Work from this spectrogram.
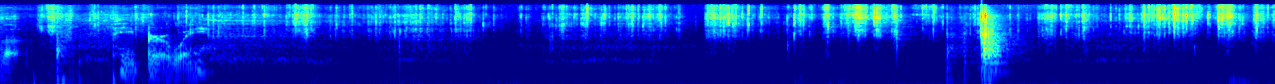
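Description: Paper wrapping on a diamond painting craft item is crumpled and torn away in crinkly bursts, with a sharp rip partway through, while people talk.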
